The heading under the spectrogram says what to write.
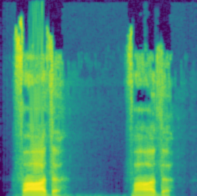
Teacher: in father, the a is the low back vowel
